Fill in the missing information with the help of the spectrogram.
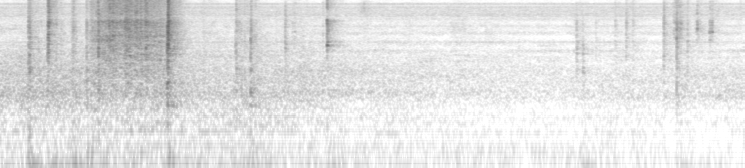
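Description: Scattered light clicks and clinks of stainless-steel kitchen tongs against a metal colander and a plate as fried fish is served, with a short rustle about a second in.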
